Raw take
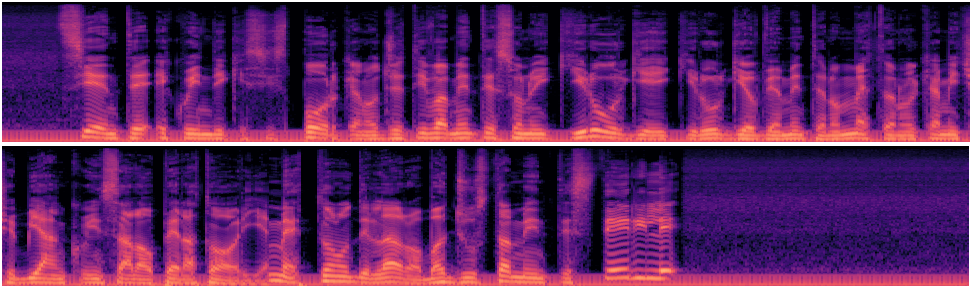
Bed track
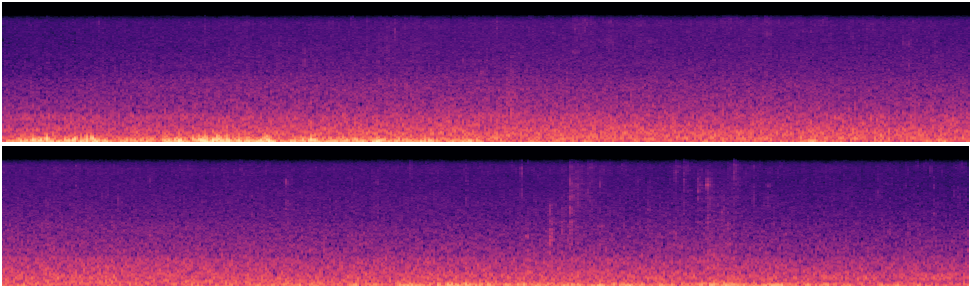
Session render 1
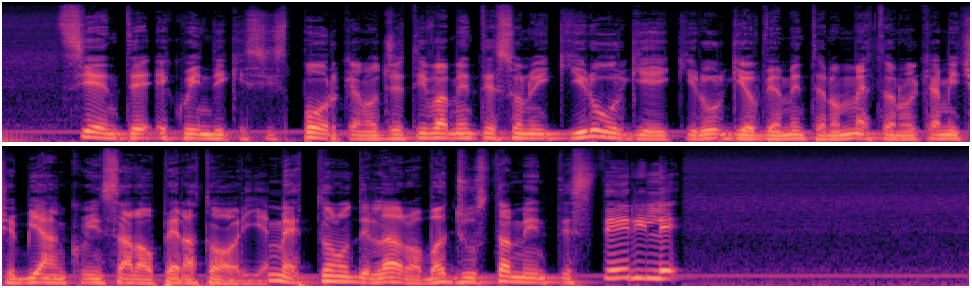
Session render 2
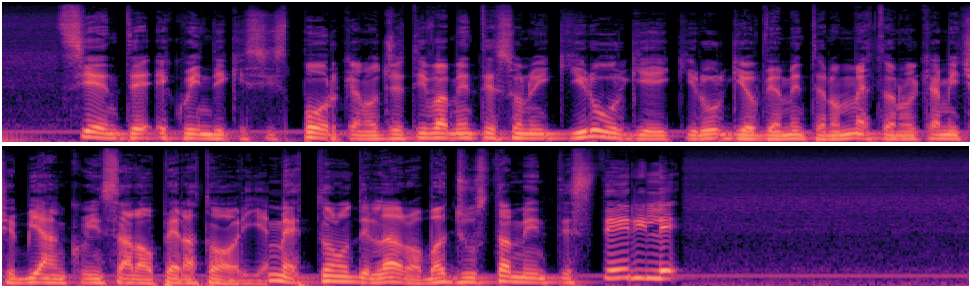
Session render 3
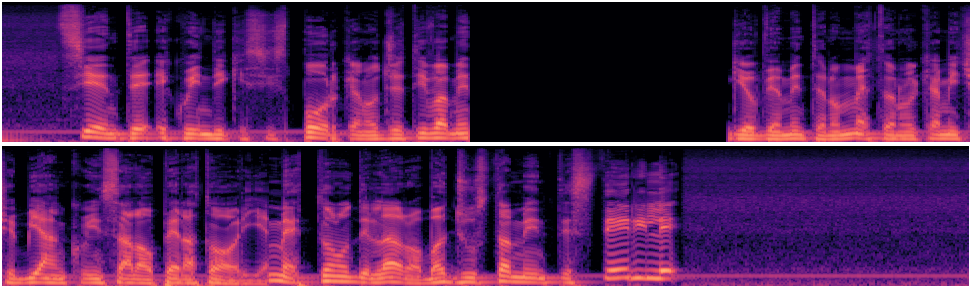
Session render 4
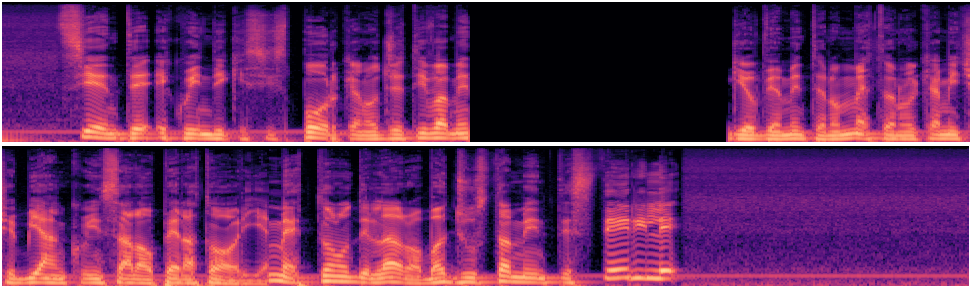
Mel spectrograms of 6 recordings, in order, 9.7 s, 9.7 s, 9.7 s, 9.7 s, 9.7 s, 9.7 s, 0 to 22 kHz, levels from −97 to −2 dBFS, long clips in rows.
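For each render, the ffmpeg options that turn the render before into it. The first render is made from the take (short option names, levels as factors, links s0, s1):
-af "bandreject=f=60:t=h:w=4,bandreject=f=120:t=h:w=4,bandreject=f=180:t=h:w=4,bandreject=f=240:t=h:w=4"
-filter_complex "[0:a]asettb=1/sr,asplit=3[s0][s1][s2];[s0]atrim=end=2.484[s3];[s1]atrim=start=2.48:end=3.8,asetpts=PTS-STARTPTS,afade=t=in:d=0.004:c=qsin,afade=t=out:st=1.316:d=0.004:c=qsin,highshelf=f=3900:g=-6[s4];[s2]atrim=start=3.796[s5];[s3][s4]acrossfade=d=0.004:c1=hsin:c2=qsin[s6];[s6][s5]acrossfade=d=0.004:c1=qsin:c2=hsin"
-filter_complex "[0:a]asplit=3[s0][s1][s2];[s0]atrim=end=2.34,asetpts=PTS-STARTPTS,afade=t=out:st=2.336:d=0.004:c=hsin[s3];[s1]atrim=start=2.34:end=3.64,asetpts=PTS-STARTPTS,volume=0[s4];[s2]atrim=start=3.64,asetpts=PTS-STARTPTS,afade=t=in:d=0.004:c=hsin[s5];[s3][s4][s5]concat=n=3:v=0:a=1"
-af "volume=2.51"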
